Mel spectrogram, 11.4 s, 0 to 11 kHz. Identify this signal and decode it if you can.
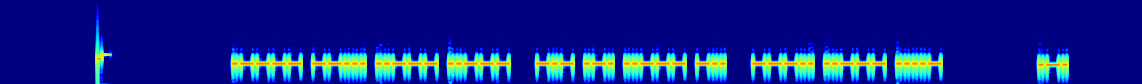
Morse code, heard as a keyed tone, about 32 wpm, 700 Hz. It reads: 1722 KR2D 824 R
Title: Worked All Europe DX Contest - QTC Exchange - 30wpm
